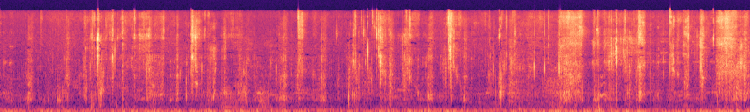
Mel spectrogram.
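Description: Close-miked mouth sounds of a person chewing braised pork knuckle: a steady run of short clicks and smacks as the meat and skin are bitten and chewed.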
